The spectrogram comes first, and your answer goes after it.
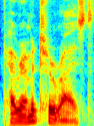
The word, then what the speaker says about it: parameterized: Par param how do you say this parameterized parameterized there we go function okay so we Define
